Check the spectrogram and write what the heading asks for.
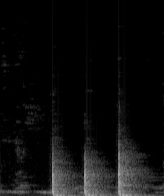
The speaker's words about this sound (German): Ich lausche! Und dann kam das Klopfen,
